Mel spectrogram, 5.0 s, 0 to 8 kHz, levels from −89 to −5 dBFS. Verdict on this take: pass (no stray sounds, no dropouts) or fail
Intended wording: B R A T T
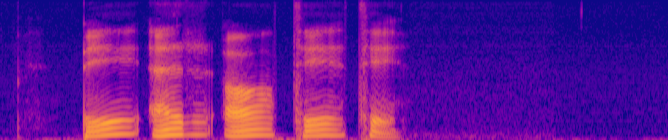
pass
